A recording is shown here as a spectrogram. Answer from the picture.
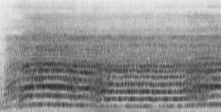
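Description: Voices in a church singing a slow, chant-like hymn in long held notes. The singing swells in just after the start.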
